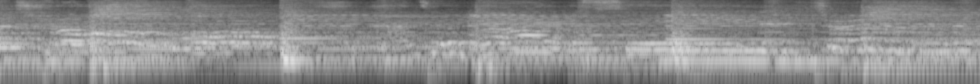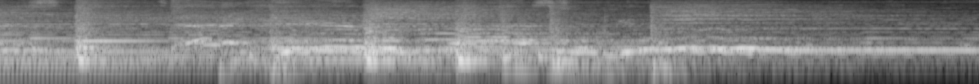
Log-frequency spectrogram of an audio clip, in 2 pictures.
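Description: A woman singing a pop ballad live with a band: drum kit and cymbal hits, bass and keys under her voice. Near the end the drums drop out and she holds a long note over a softer sustained chord.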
